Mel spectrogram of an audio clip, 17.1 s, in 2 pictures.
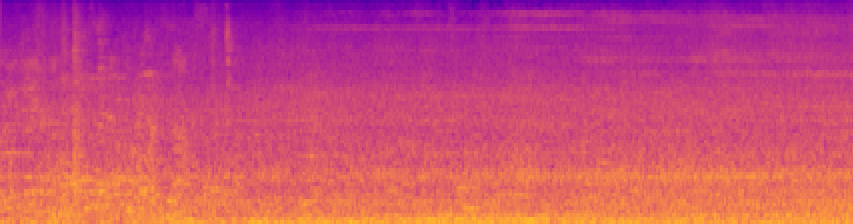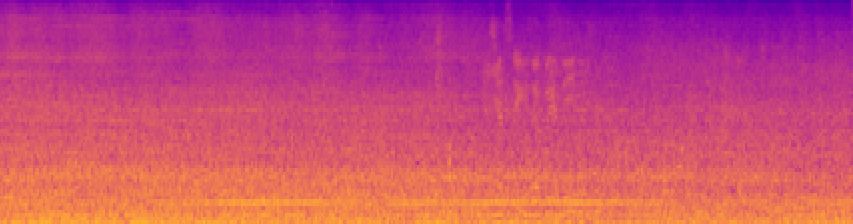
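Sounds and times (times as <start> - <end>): train rumbling overhead: 0.0 - 17.0.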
